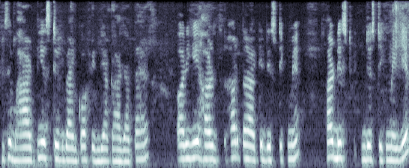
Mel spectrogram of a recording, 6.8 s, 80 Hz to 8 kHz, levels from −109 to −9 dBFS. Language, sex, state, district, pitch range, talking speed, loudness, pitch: Hindi, female, Bihar, Darbhanga, 225-255 Hz, 195 wpm, -16 LUFS, 235 Hz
